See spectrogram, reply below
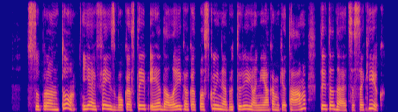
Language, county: Lithuanian, Alytus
